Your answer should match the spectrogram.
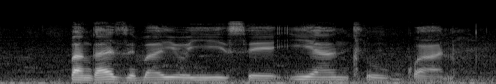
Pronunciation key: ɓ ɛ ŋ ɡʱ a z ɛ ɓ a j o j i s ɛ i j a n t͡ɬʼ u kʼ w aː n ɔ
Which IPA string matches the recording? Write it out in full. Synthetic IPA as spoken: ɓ a ŋ ɡʱ a z ɛ ɓ a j o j i s ɛ i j a n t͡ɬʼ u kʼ w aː n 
